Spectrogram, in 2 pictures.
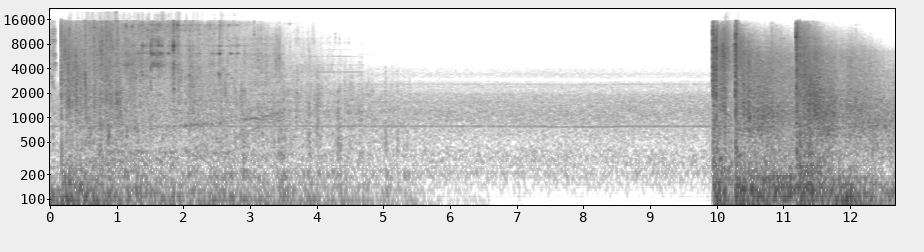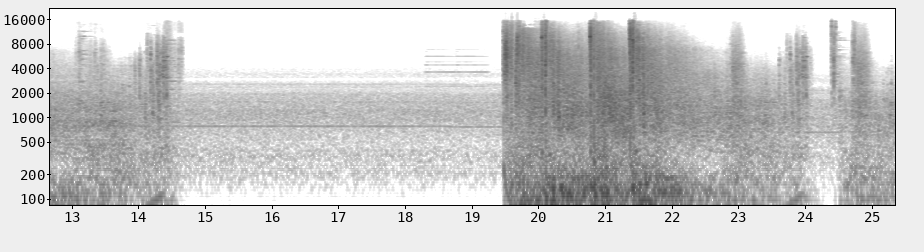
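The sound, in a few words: warship gunfire in video game World of Warships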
